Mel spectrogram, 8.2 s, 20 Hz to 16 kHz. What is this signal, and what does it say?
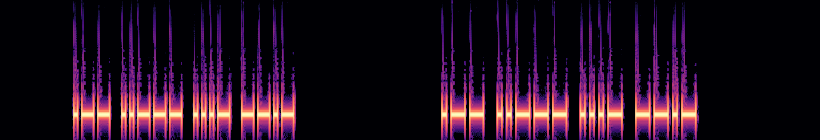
Morse code, heard as a keyed tone, about 31 wpm, 700 Hz. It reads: W2VQ W2VQ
